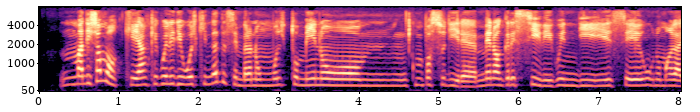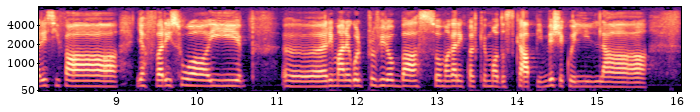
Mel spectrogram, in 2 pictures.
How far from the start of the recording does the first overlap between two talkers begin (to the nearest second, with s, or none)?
none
